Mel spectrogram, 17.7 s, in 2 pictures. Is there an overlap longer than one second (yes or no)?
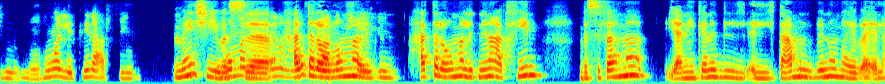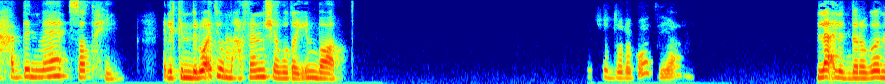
yes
